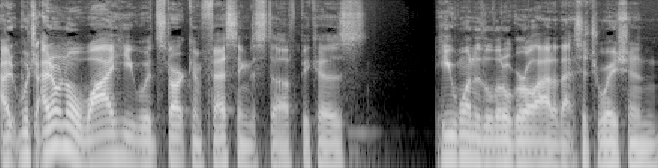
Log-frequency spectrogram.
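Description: Using an ordinary speaking voice, a man with a fairly low pitch talks at a fairly quick pace. Pitch variation is ordinary, and the recording is very clean with a silent background. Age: 20s. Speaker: movie podcast co-host. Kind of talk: casual chat.

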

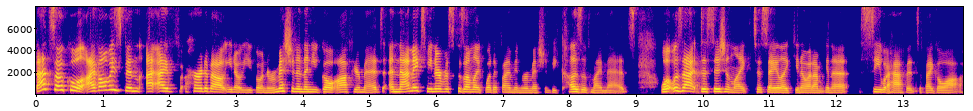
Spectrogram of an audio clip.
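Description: With an unremarkable speaking voice, a woman talks at a fairly quick pace with hardly any pauses, her fairly high pitch carried by lively intonation. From western Canada. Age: 30s. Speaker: podcast host. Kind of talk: casual interview.

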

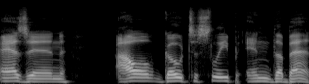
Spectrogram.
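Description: A man speaks with a bright, sharp tone. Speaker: podcast host.

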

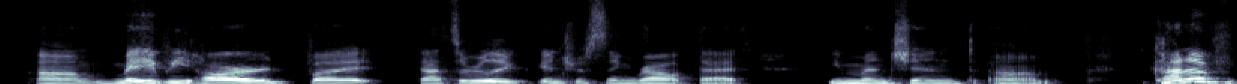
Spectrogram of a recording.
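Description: This woman has an ordinary speaking voice at a medium pitch and talks at a moderate pace. The background is quiet. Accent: American. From Long Island, New York. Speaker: student podcast co-host. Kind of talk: casual chat.

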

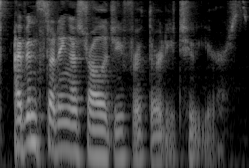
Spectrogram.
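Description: She has a female voice. The rise and fall of her pitch is ordinary. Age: 40s. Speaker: astrologer and podcast host. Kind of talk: solo podcast monologue. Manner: halting, with many fillers.

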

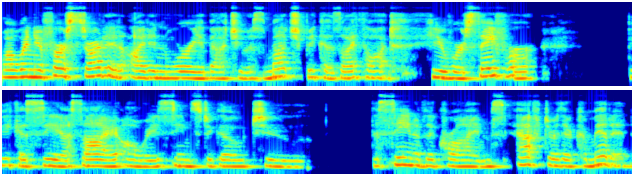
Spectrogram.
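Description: A woman with an American accent speaks at a fairly slow pace. Her voice is fairly high-pitched and somewhat breathy. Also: fairly even intonation. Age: 70s. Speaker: host's mother. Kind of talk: casual interview chat.

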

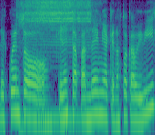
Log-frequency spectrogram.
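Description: At a fairly slow pace, a woman speaks in a plain, everyday voice at a medium pitch, over a quiet background. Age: 60s. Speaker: artisan. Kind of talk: recorded testimony.

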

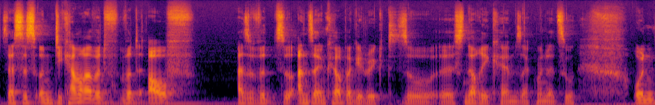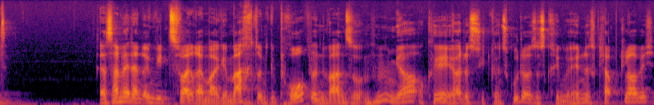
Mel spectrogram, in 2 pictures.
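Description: Fairly quick and lively in intonation, a man speaks in a plain, everyday voice. His pitch is fairly low. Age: 20s. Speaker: music video director. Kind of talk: casual chat.

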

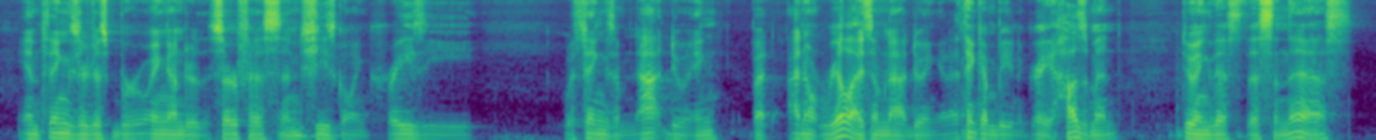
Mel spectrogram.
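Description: A man with an American accent speaks in a very deep, low pitch with a dark, mellow tone and fairly even intonation. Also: moderate pace. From Michigan (Fowlerville). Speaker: married guest. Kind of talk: casual chat.

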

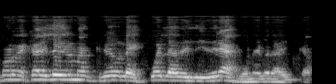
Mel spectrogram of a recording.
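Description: This man speaks with a high-pitched voice. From Argentina, Santa Fe. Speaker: former community club leader. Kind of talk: interview reminiscence.

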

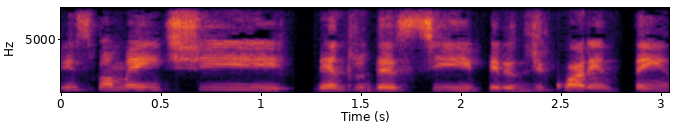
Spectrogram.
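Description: A woman's high-pitched voice at a fairly slow pace. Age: 20s. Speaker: psychologist. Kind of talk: casual chat.

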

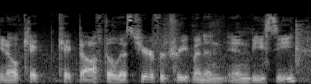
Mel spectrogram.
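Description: Over noticeable background noise, a man with a Canadian accent talks at a fairly quick pace in a fairly low pitch. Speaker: political panelist, self-employed. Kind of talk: casual panel discussion.

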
